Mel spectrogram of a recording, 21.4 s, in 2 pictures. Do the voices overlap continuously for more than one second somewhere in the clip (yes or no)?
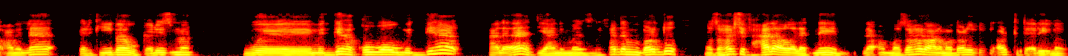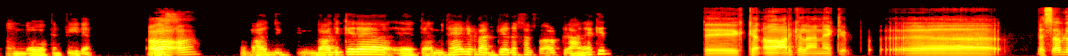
no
